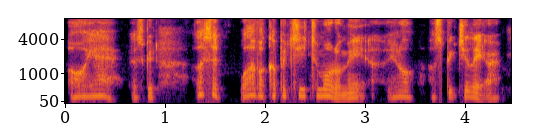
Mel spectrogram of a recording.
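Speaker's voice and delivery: high, quick, casual patter; breezily put-on neighbour's voice, pitched high; imitating chatty neighbour. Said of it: "And he was like".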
